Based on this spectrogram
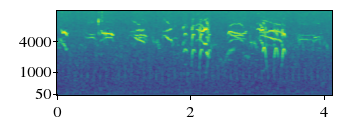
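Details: Common babbler (Argya caudata) chicks being fed by their mother make thin, high, squeaky begging calls in quick overlapping bursts, several voices chirruping at once against a faint hiss.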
